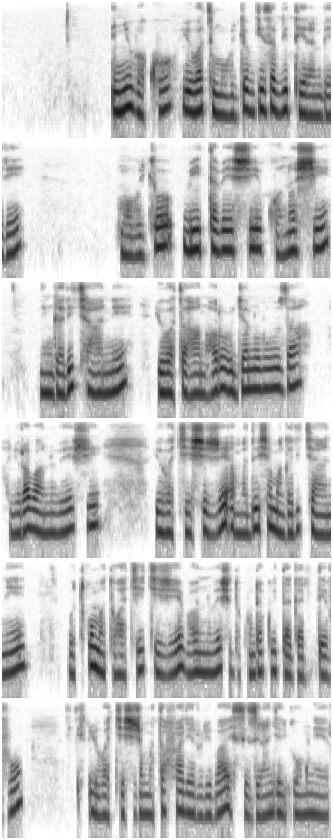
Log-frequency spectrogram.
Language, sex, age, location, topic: Kinyarwanda, female, 25-35, Kigali, health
